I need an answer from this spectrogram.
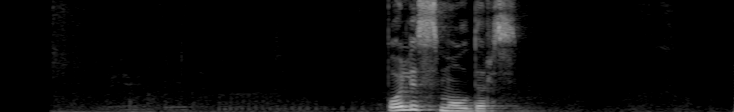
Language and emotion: Russian, neutral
